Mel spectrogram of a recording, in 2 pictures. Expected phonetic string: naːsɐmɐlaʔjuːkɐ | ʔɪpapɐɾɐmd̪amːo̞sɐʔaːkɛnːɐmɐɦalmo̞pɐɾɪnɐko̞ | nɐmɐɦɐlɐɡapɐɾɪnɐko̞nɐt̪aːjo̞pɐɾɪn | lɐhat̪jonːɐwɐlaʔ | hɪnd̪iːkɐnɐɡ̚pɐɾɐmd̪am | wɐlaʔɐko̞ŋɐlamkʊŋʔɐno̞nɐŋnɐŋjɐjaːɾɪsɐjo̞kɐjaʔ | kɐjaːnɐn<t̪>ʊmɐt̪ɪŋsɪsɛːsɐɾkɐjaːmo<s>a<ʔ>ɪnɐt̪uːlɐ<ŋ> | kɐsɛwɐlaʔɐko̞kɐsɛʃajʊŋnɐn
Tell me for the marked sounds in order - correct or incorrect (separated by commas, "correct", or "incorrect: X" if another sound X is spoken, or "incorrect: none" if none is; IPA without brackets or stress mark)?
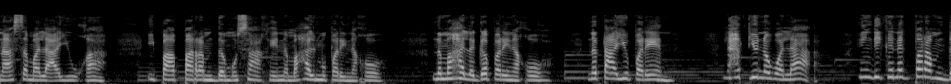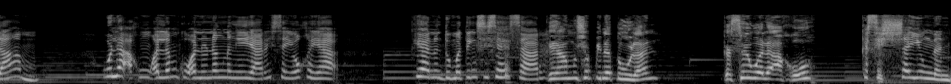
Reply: incorrect: d̪, incorrect: ʃ, incorrect: p, incorrect: n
